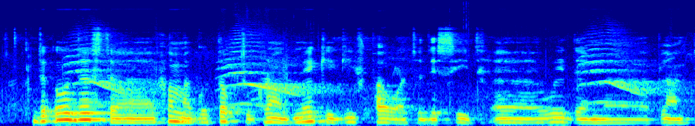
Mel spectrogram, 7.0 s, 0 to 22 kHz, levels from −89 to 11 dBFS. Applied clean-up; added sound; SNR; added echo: none; Bird; 19 dB; none.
